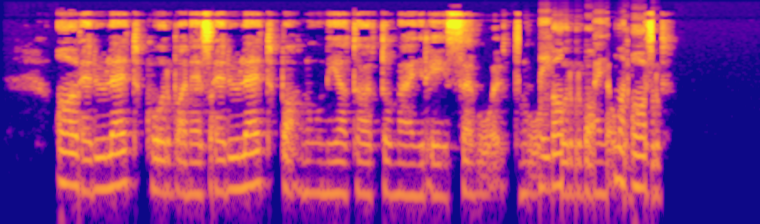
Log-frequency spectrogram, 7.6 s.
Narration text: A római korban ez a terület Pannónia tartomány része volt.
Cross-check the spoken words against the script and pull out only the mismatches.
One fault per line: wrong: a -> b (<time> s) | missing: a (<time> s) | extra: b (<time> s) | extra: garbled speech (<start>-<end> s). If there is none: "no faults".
wrong: római -> terület (0.8 s)
missing: a (2.1 s)
extra: garbled speech (5.2-6.6 s)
